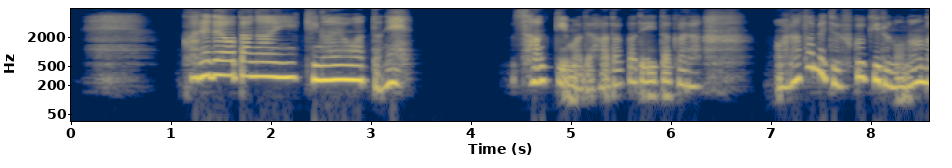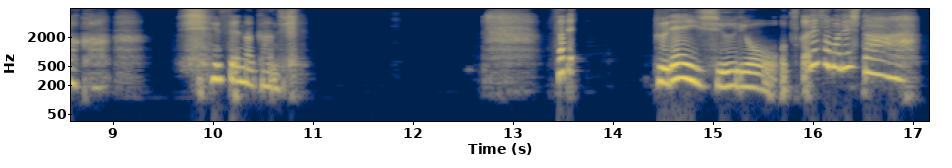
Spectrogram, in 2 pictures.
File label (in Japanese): お別れの挨拶, ASMR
